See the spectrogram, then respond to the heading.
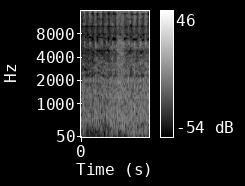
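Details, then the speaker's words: Honda Dio BS6 scooter idling around 1000–1061 rpm on scanner live data, intake air 29°C, timing advance 10%, TPS 9% open: quick, even pulsing with no misses or knocks; normal idle. "இதுல பார்த்தீங்கன்னா rpm 1000 rpm-ல ஓடிட்டு இருக்கு"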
